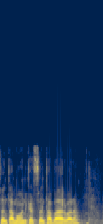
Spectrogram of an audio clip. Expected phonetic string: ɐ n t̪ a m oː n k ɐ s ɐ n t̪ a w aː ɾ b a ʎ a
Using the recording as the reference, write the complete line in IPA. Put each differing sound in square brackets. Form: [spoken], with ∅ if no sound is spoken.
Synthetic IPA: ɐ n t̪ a m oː n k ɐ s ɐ n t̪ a [b] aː ɾ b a [ɾ] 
